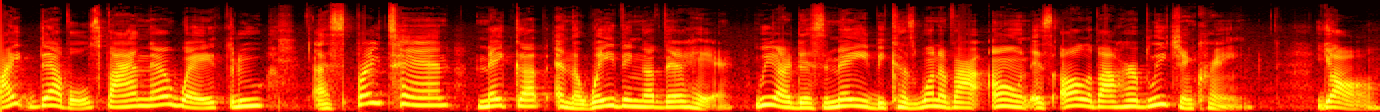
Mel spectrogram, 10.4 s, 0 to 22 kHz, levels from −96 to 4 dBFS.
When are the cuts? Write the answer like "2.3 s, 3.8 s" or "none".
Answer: 5.6 s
